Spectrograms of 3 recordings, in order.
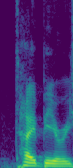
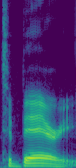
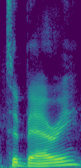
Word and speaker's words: Tiberi: land down under tybeery spawn how are you doing today i'm doing good uh in fact you pronounced my last name incorrectly ben well it's pronounced to berry to berry yeah where does that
